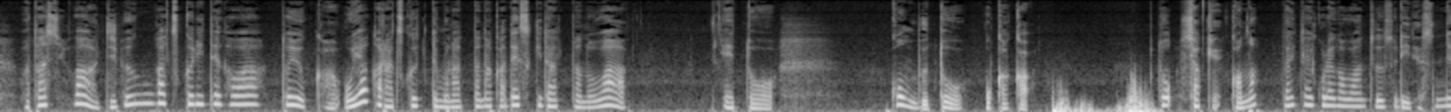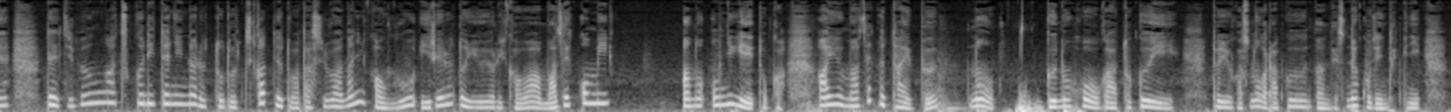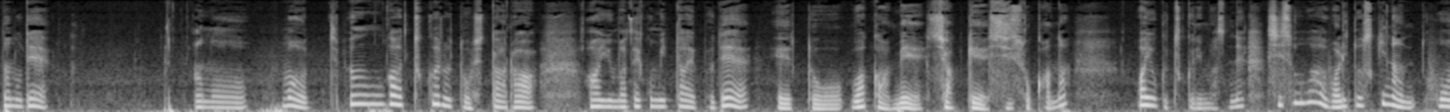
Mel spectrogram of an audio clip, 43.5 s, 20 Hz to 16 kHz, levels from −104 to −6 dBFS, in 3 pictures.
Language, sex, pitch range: Japanese, female, 165-235 Hz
